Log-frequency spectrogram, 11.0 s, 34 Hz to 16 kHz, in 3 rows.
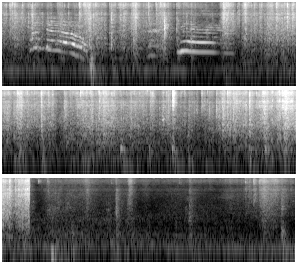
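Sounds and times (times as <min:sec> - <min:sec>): paper peeling and crumpling: 0:00.0 - 0:07.8.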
